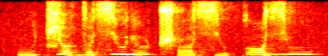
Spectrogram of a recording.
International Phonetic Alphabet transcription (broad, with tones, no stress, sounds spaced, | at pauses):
u˨ t͡ɕ ʌ˥˩ d ə˥˩ sʲ u˥ ɾʲ u˩˥ ʈ͡ʂʰ ʌ˨ sʲ u˩˥ k ɔ˥ zʲ u˥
